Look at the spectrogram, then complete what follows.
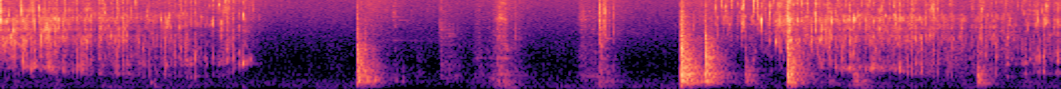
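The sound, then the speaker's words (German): Coffee streams steadily into cups in two clear pours separated by a short pause with a few clinks and light knocks, no voices present. “So, dann gieße ich jetzt schon mal die ersten Tassen ein.”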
